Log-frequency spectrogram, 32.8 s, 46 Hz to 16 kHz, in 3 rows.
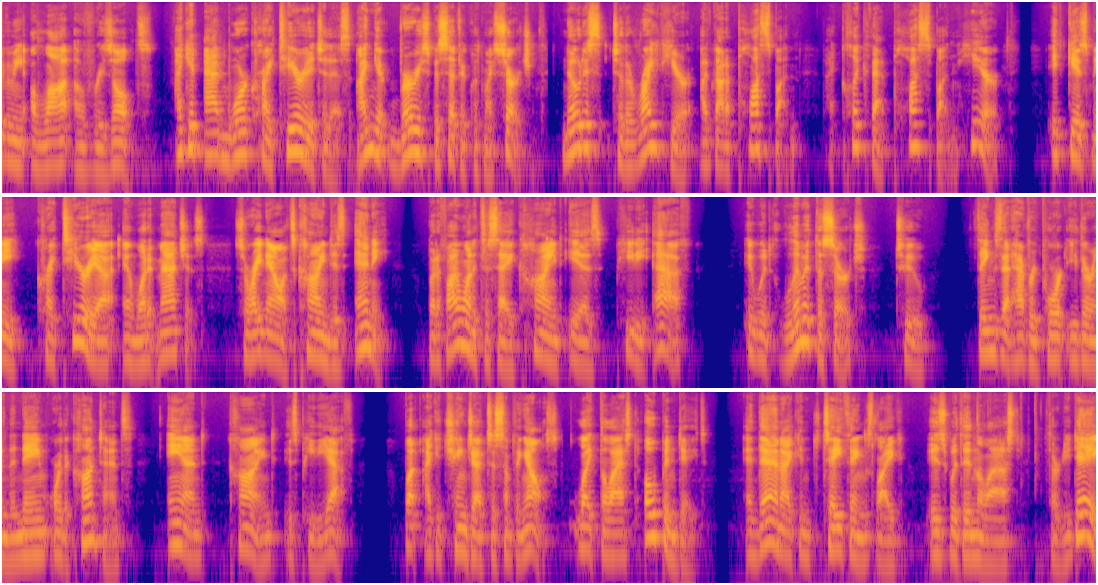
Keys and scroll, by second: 31.7-32.8 typing.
